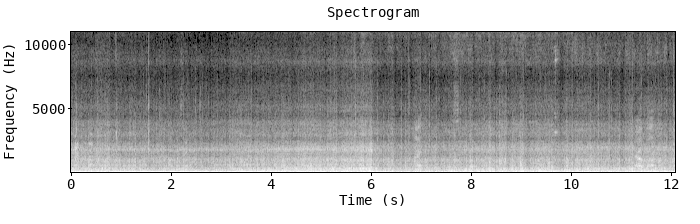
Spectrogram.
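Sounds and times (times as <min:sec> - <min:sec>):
car engine droning: 0:00.0 - 0:12.0
tyres on gravel road: 0:00.0 - 0:12.0.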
